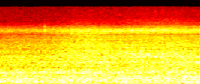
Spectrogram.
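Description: Steady road and engine noise of a car, heard from inside the cabin as it drives along a street.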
